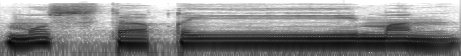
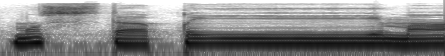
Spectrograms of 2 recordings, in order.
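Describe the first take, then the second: First: The word ends with an n sound. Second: The word ends with a long a vowel. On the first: The reading continues without stopping. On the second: The reader stops on this word.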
